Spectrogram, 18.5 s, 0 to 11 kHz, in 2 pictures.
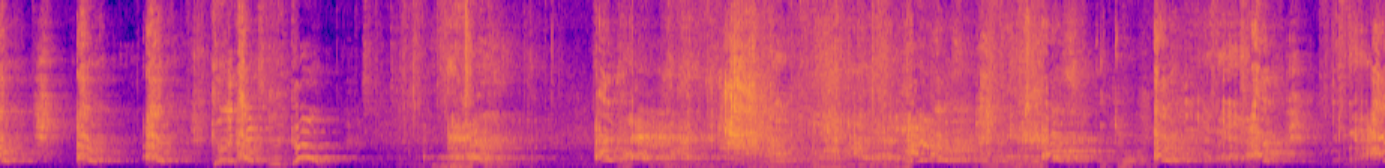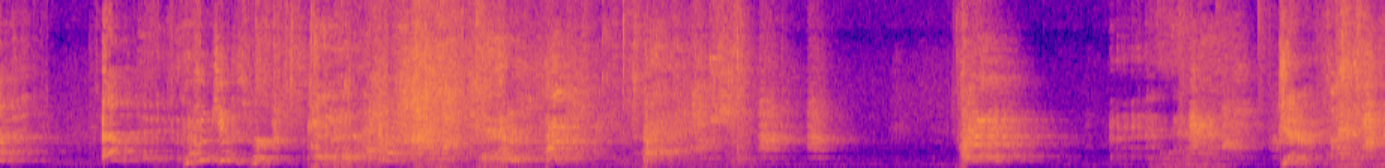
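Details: Two Jack Russell Terriers playing in the snow in a suburban St. Louis backyard on 24 February 2016; rapid sharp yips and barks in quick bursts, with overlapping human speech throughout.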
